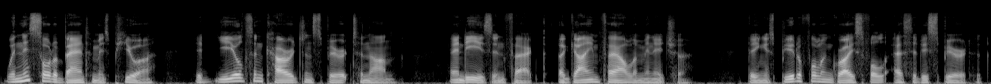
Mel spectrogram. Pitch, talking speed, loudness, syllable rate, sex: 95 Hz, 200 wpm, -21 LUFS, 5.6 syllables/s, male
